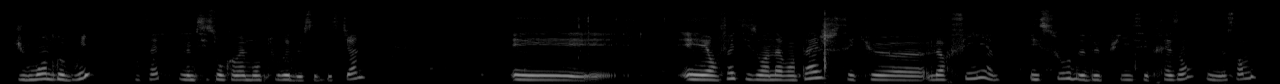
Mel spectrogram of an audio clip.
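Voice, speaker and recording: Long, frequent pauses break up the very slow speech, delivered in a dark, mellow tone with ordinary pitch variation. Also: woman, fairly high pitch for a woman. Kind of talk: casual talk to camera. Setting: outdoors. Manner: hesitant, some stuttering.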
